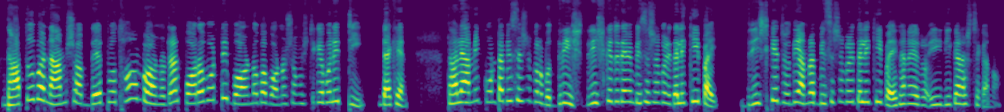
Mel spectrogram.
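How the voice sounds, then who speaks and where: A woman teaches an online grammar lesson. She is lively and teasing as she quizzes her students. The sound is close and dry, with no room echo. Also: high-pitched.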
